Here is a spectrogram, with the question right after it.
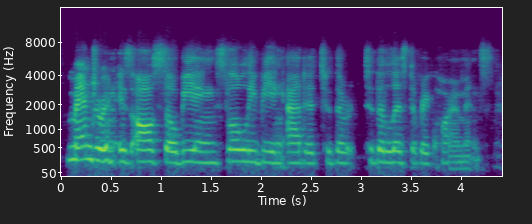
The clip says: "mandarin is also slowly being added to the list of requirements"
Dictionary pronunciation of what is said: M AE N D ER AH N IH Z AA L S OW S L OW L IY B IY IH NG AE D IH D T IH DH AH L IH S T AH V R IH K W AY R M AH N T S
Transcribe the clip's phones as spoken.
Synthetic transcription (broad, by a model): M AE N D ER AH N IH Z AA L S OW S L OW L IY B IY IH NG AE D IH D T IH DH AH L IH S T AH V R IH K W AY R M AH N T S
